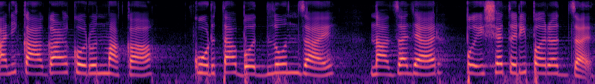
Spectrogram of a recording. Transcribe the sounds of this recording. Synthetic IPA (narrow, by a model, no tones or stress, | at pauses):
aɽ̃ikaɡaɭkəɾuːnm̤aka | kuɾt̪abəd̪luːnd͡zaj | nad͡zaljaɾpəjɕɛ̃t̪əɾiːpəɾət̪̚d͡za̰j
